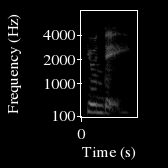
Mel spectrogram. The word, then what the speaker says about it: Hyundai: Okay, so in USA, like you must have heard the Hyundai car. In India yeah. they say Hyundai, right? Hyundai, Hyundai, Yes, Hyundai. but in Yes, USA they pronounce it as Hyundai, Hyundai. right? And in Korea they say Hyundai. Hyundai, right? Hyundai. So you can see that the word is same, but the pronunciations are different.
